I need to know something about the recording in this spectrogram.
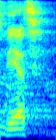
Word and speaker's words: Viet: uh my name is Viet um if you don't know how to pronounce my name is Viet as in Vietnam so hopefully that's that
